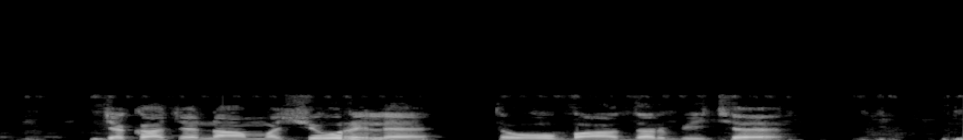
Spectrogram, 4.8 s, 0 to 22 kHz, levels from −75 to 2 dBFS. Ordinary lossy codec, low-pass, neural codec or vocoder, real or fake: MP3, 64 kbps; 7.2 kHz; none; real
